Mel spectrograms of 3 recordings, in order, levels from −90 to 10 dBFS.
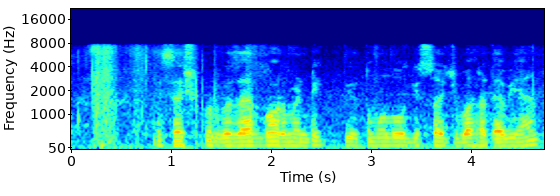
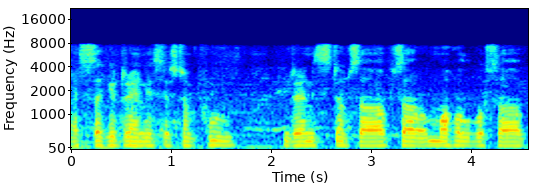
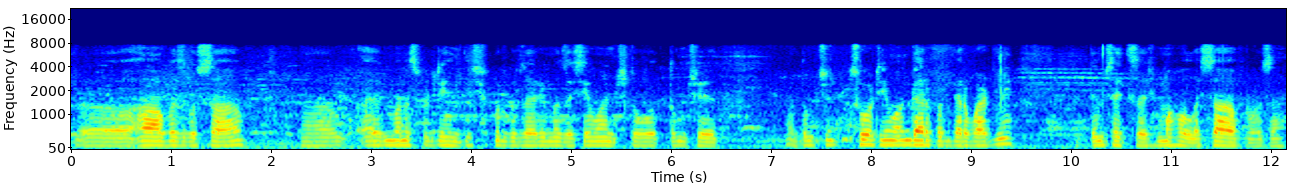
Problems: constant background noise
